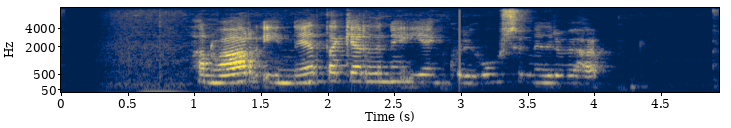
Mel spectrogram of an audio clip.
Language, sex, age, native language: Icelandic, female, 20-29, Icelandic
